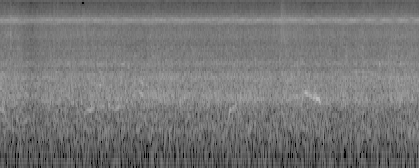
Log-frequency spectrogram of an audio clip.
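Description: River water rushing steadily through the gaps of a wooden fish weir.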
